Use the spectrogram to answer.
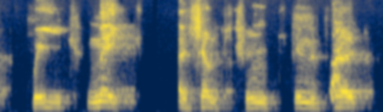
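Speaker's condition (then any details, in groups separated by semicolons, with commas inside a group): Cerebral palsy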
